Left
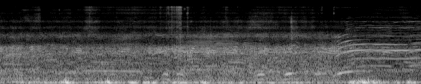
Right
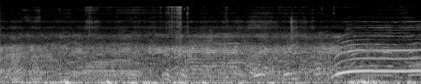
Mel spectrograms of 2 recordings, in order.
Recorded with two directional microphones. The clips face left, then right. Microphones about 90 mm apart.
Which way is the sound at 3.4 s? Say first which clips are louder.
Right 14 dB; 40° right (ahead or behind).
